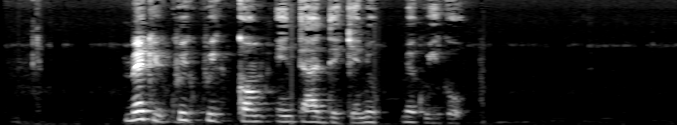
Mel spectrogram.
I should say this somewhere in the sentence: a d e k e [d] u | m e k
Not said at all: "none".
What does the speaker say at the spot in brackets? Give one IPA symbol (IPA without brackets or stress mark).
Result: n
